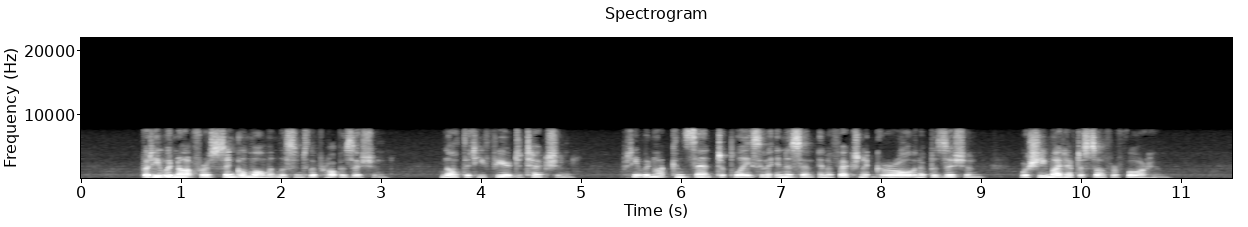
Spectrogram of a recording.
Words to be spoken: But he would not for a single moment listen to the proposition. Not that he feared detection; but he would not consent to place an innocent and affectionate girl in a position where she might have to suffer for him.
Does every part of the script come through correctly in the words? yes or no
yes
